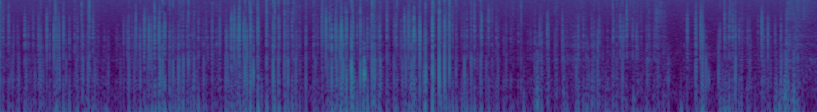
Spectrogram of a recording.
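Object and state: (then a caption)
PVC spiky massage ball. A yellow, hollow, air-filled inflatable PVC massage ball with nubs rests on a table and is tapped and rubbed with fingertips. The result is a dense run of quick, soft, hollow taps over a continuous scratchy, hissy rustle, with a low, thuddy body. The level stays fairly steady for about ten seconds, with a few louder swells in the middle.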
